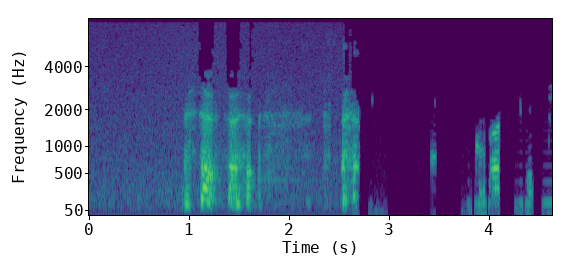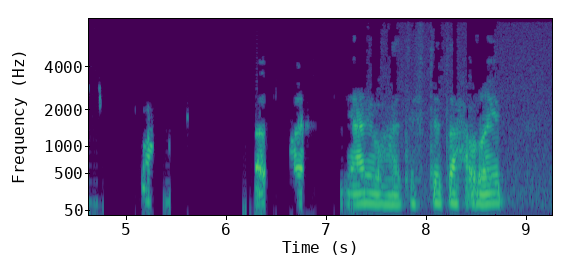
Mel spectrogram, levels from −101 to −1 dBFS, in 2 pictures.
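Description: Throughout, one channel lags the other by roughly 10 ms and the pair is summed to mono. This is channel delay (comb filtering): evenly spaced notches starting near 50 Hz give the speech a hollow, phasey colour. Unlike reverb, the colour is fixed and adds no tail.

From 2.63 to 2.86 s the speech itself dips by around 40 dB for roughly 200 ms. The likely cause is speech suppressed in double talk, with the echo canceller ducking the talker while the far side was also active.

From 3.14 to 3.49 s the room sound, not the voice, drops by about 40 dB. This is background gated by the echo canceller, which clamped the microphone while the loudspeaker played. What sets it apart is that the hole falls in the background and the ambience returns once the canceller releases.

From 3.77 to 7.29 s what is likely the same speech suppression returns for a much longer stretch, about 4 s in all. The voice sinks by up to around 40 dB.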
